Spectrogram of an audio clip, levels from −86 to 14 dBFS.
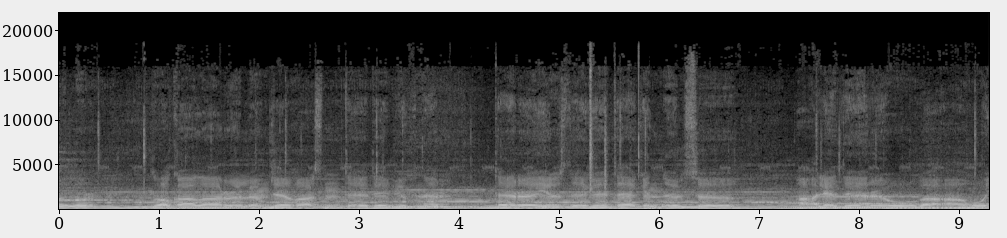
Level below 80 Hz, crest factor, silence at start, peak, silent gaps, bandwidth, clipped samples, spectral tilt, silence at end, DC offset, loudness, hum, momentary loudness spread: -32 dBFS; 12 dB; 0 s; 0 dBFS; none; 18.5 kHz; under 0.1%; -6.5 dB/octave; 0 s; under 0.1%; -14 LUFS; none; 5 LU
